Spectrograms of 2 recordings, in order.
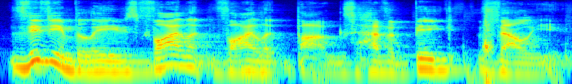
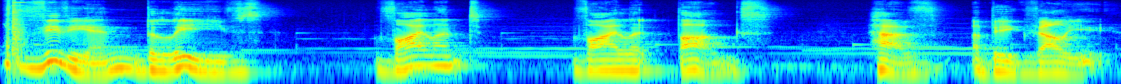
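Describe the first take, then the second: First: The sentence is spoken quickly. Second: The sentence is spoken slowly. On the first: "then quickly" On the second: "I'll say it slowly"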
